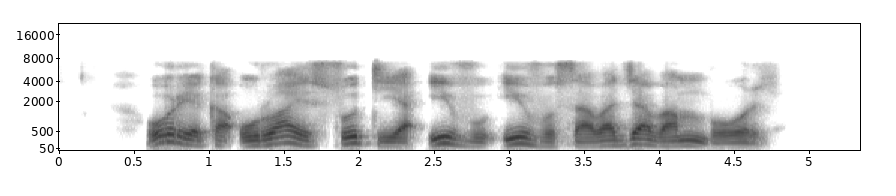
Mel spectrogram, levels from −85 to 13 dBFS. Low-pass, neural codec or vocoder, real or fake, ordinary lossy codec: 7.2 kHz; codec, 24 kHz, 0.9 kbps, WavTokenizer, large speech release; fake; AAC, 48 kbps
